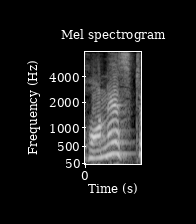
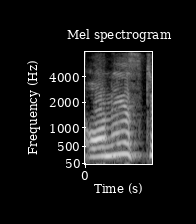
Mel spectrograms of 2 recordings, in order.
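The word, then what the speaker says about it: honest: থাকে সেটাকে আমরা ধরি এখানে ও এটা কি হনেস্ট বল তোমরা কি কখনো হনেস্ট বল নাকি অনেস্ট বল কি বল অনেস্ট তার মানে এটা র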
